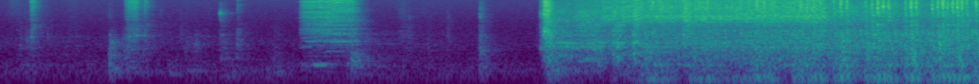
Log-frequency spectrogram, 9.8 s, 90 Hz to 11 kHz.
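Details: John Deere 5103 diesel tractor, really cold start at about 29-30°F after sitting a few days, previously needed long cranking; several quiet clanks, then catches around five seconds into loud steady clatter, a good cold start.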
